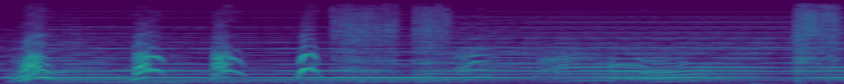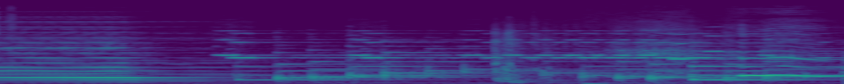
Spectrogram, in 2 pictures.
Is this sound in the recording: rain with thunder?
no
